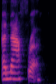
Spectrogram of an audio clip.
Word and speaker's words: anaphora: So the term I was supposed to teach my students is a literary term called anaphora. – Mm-hmm. – So it's A-N-A-P-H-O-R-A.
